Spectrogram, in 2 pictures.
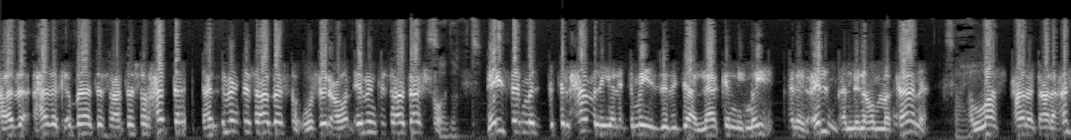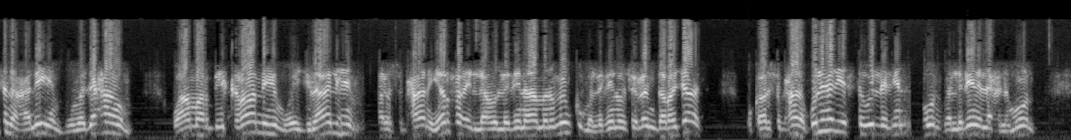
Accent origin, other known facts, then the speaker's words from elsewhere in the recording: Syria; now in Riyadh, Saudi Arabia; أنا سوري مقيم في الرياض يعني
